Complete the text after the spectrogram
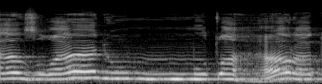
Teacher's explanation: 2 پیش کی تنوین کے بعد میم حروف یرملون میں سے ہے تو یہاں پر ادغام مع الغنہ ہوگا، غنہ کر کے پڑھیں گے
